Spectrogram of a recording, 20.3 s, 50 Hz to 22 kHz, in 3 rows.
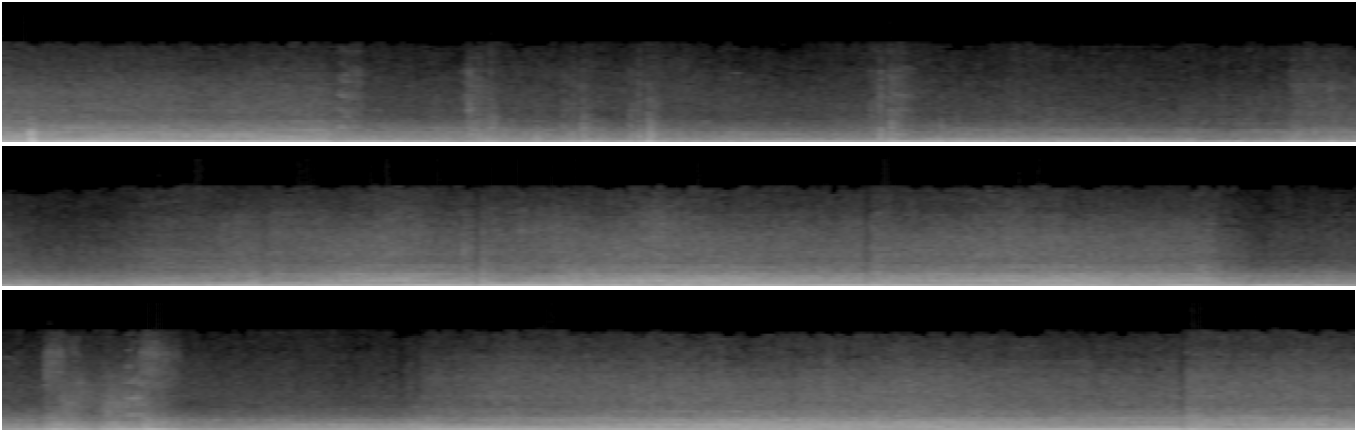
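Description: LMP2 prototype race cars accelerating at the green-flag start of an IMSA endurance race at Virginia International Raceway, a loud sustained engine drone rising and falling through gear changes, with other cars roaring close by.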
